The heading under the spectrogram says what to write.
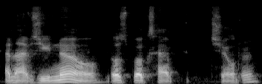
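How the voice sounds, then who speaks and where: Low mellow-voiced man chatting. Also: slight background noise. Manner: unhurried, rambling, many fillers. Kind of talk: casual chat.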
